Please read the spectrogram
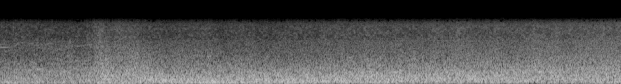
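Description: Shallow ocean surf washing and foaming around the camera: a steady rush of breaking waves that swells about a second in.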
